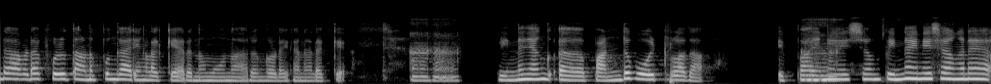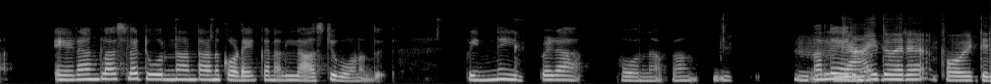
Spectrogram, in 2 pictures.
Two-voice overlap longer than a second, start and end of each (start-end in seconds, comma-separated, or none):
none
